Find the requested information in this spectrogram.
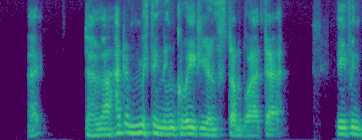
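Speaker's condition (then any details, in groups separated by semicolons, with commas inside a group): Profound deafness; hears nothing with implant off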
